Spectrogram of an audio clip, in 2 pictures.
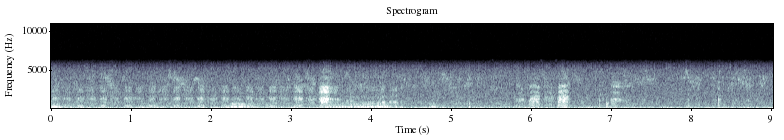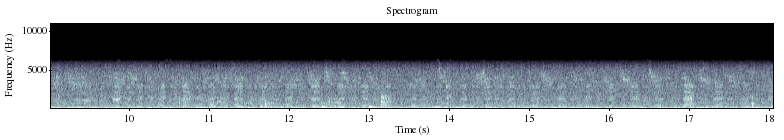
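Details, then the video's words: Four-week-old Alaskan Malamute puppies from a litter born 31 March 2011 play-fighting and tearing into each other; soft panting, brief whimpers and low growls over a steady rumble of background noise. "Malamute pups - Indian Creek Malamutes 4 weeks old"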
